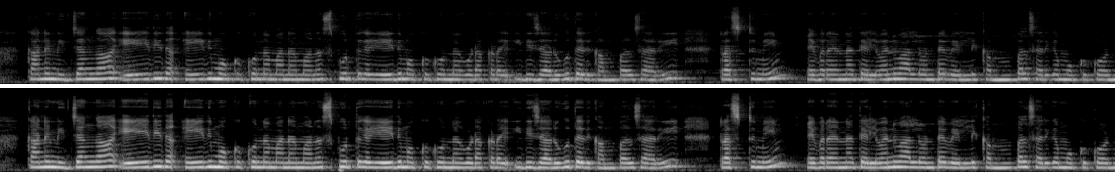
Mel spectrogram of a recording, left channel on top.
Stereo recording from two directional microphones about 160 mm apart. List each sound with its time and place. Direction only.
0.3 s a woman's voice: 25° right (ahead or behind)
